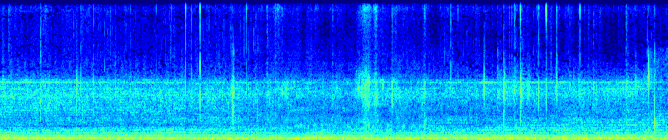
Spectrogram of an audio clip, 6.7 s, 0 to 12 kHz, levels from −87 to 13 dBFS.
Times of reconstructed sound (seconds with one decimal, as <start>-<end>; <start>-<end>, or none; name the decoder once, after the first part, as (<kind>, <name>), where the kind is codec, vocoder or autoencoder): 2.6-4.3 (codec, HILCodec)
